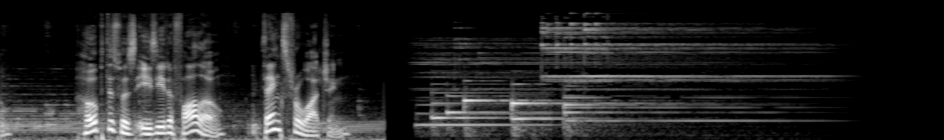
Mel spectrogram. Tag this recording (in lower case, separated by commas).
speech, music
